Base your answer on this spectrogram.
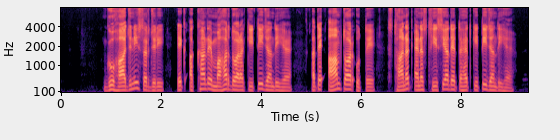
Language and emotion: Punjabi, neutral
